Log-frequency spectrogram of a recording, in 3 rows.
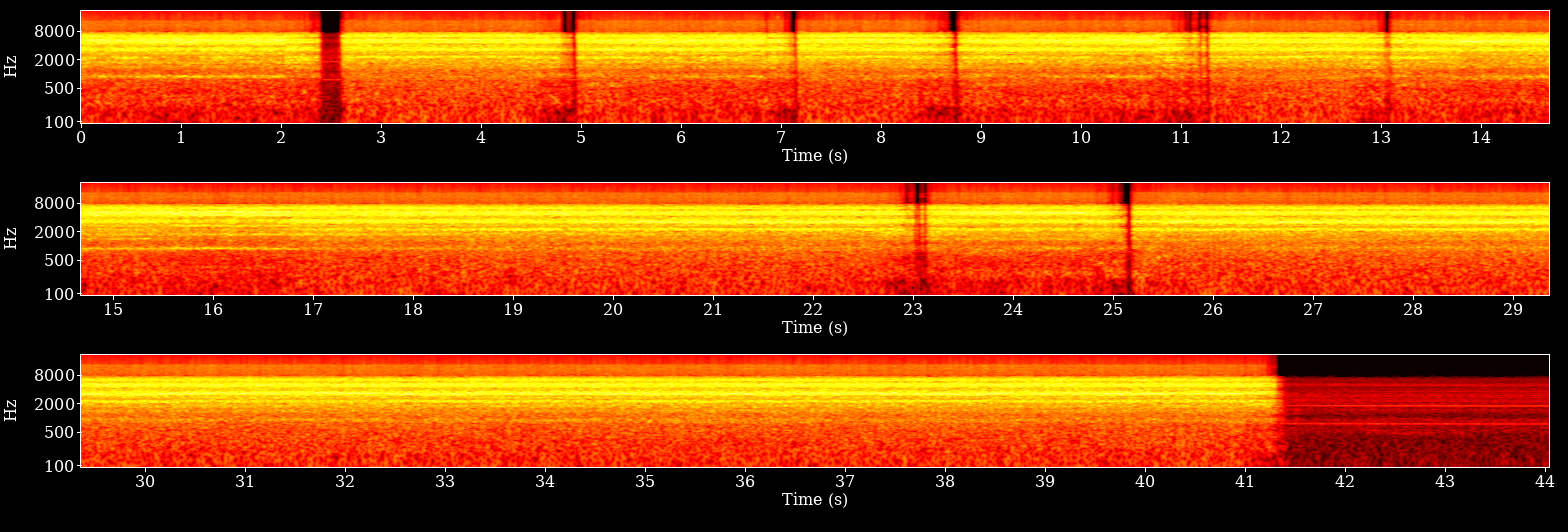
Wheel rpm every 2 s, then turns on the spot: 210, 120, 140, 170, 130, 140, 150, 200, 230, 230, 210, 150, 150, 190, 200, 220, 230, 230, 220, 220, 210, 0.
6-8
